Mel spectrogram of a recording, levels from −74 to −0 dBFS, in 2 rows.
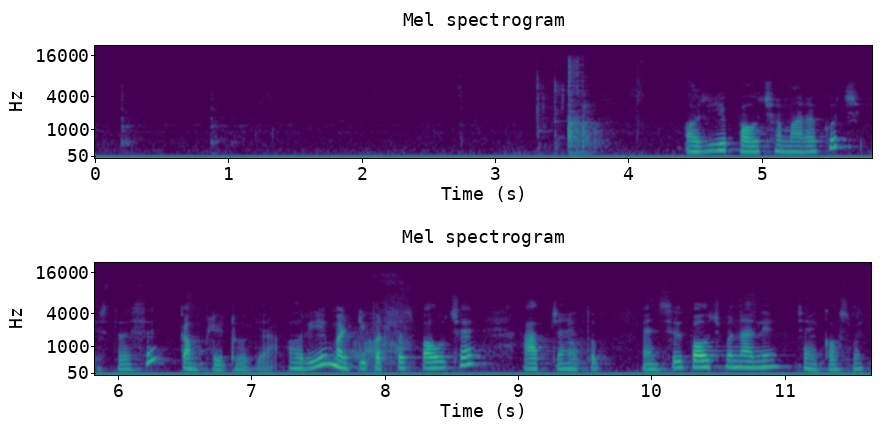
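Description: The audio shows no technical faults at any point, with the signal holding steady and intact throughout.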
